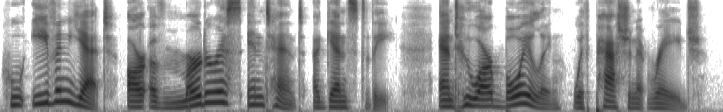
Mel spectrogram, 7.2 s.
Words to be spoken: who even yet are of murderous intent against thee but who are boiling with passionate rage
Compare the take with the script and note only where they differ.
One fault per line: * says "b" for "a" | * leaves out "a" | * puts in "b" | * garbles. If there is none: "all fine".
* says "and" for "but"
